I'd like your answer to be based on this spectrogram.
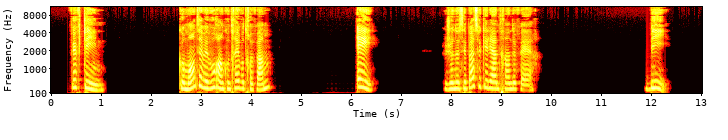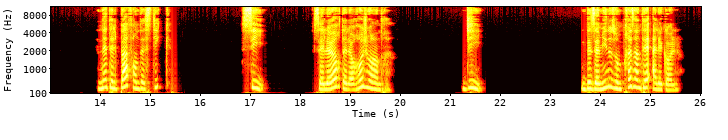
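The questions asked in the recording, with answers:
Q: Comment avez-vous rencontré votre femme?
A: D: Des amis nous ont présentés à l'école.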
